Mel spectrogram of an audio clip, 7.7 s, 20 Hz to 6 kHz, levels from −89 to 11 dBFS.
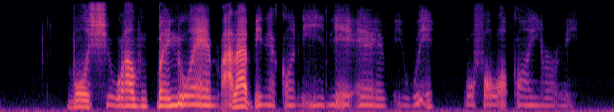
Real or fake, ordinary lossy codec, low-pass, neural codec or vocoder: fake; Opus, 24 kbps; 5.4 kHz; autoencoder, 22.05 kHz, a latent of 192 numbers a frame, VITS, trained on many speakers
